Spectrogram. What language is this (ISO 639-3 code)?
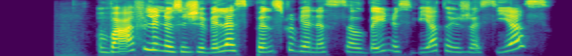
lit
